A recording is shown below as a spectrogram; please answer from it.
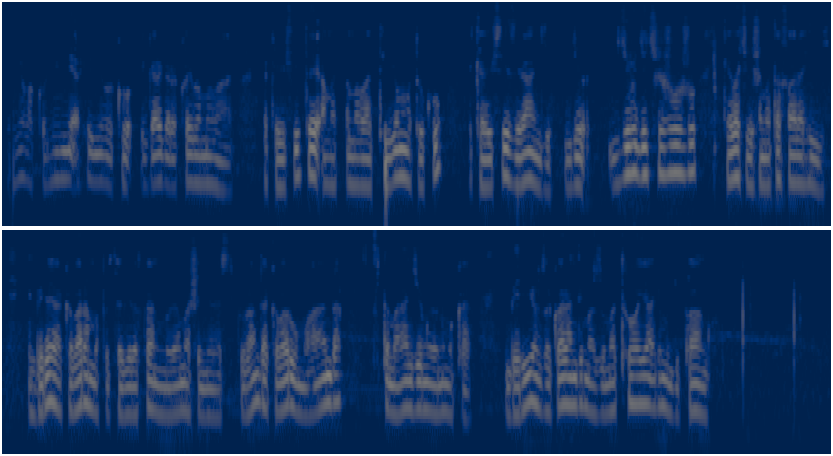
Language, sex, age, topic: Kinyarwanda, female, 18-24, government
